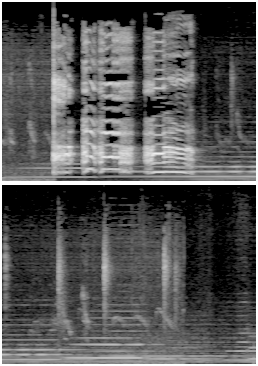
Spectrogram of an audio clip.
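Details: Bantam rooster from a cage-free backyard flock in a city; a loud, harsh, broken crow lasting about one and a half seconds, then faint high chirps from the flock, with music playing throughout.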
